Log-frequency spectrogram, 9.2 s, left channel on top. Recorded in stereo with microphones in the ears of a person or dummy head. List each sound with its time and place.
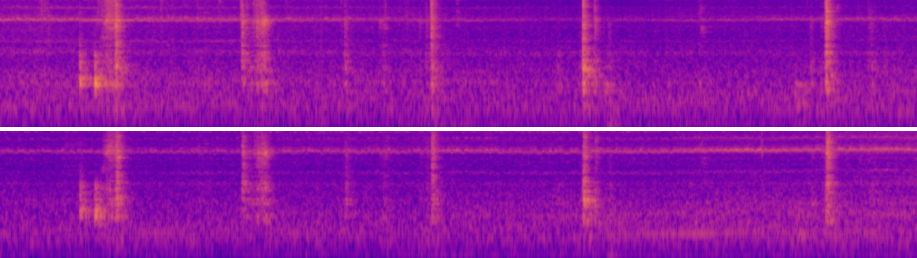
0.8 s keys jangling: 85° left, 0.9 m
